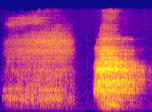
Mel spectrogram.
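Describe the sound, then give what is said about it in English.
A big deep breath taken slowly, heard as two long airy breath sounds with a short pause between them. The second is louder and more forceful, with no talking. “Big deep breath.”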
